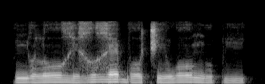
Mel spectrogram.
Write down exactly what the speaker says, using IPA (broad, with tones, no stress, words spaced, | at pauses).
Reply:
ɲʊ˨loː˦ɣɪ˨ ɣʊ˦ɣɛ˦boː˨t͡ʃĩ˨ woː˦ŋu˨ pi˦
